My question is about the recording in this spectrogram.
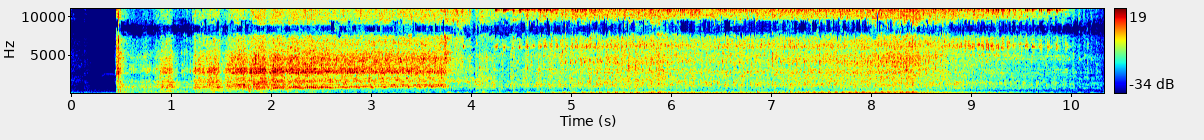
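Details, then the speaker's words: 12.5 hp flat-twin Briggs & Stratton industrial engine stored 25 years, gas poured in: catches after brief crank, stumbles unevenly, then picks up to a steady lumpy run before dying; it runs. "Well, it runs. Well, guys, now that we know that it runs, I guess it's time to, you know, reassemble it."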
